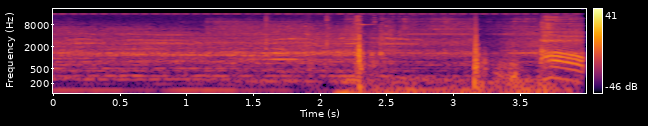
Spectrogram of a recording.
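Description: Steady background music, then a heavy thud about two seconds in as a gymnast lands a double front dismount off the balance beam onto the landing mat, and a second thud about a second later as she lands short and falls back onto the mat. Low crowd noise rises with the landing.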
